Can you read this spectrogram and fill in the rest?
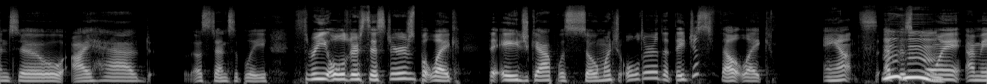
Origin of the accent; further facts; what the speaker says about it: Chicago, Illinois, United States; Yep, I'm from Chicago.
